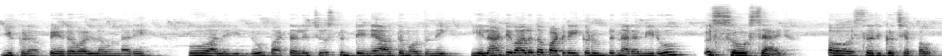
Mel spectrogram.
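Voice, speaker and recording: Casting: male performer as snooty rich visitor, disdainful, little pitch movement, animated moral tale. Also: natural voice. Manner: disdainful, condescending. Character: snobbish wealthy guests looking down on the poor. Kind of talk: animated moral story voice acting.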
